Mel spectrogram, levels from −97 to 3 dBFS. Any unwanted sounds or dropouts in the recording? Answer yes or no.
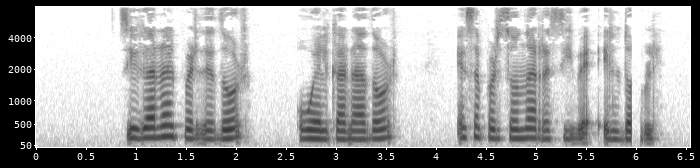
yes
